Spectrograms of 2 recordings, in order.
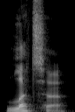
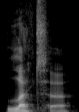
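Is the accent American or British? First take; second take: British; British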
